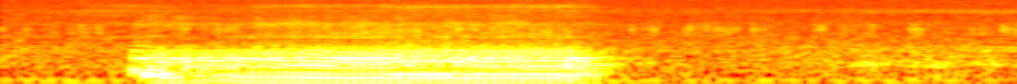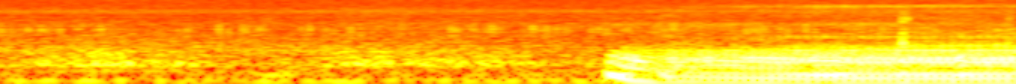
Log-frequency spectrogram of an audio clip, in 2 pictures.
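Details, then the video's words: Two French Bulldog puppies, nine months and nine weeks old, sleeping comfortably in their basket; a low rumbling snore of about one and a half seconds, then a quiet pause, then another snore starting. "Snoring French Bulldog puppies"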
